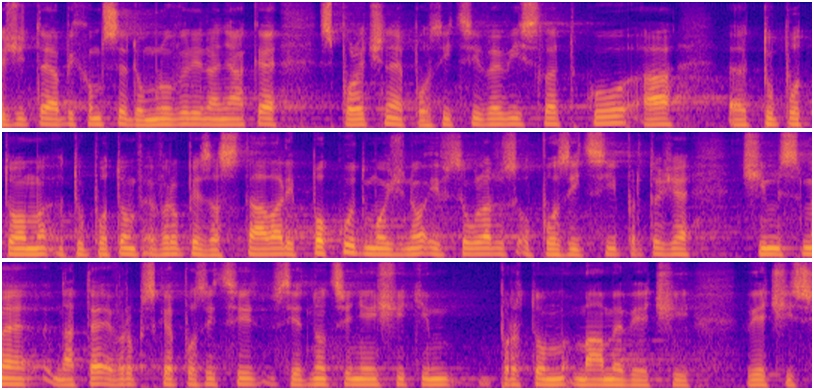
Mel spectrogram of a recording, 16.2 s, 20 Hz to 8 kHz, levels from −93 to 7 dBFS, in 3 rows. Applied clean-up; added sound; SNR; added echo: none; none; none; none.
